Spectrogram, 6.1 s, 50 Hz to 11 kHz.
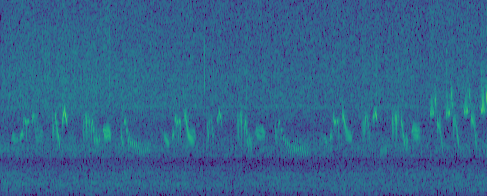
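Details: Skylark song above poppy fields in Cornwall, recorded June 2014. A continuous, fairly quiet babble of high chirps that turns brighter and more staccato toward the end.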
